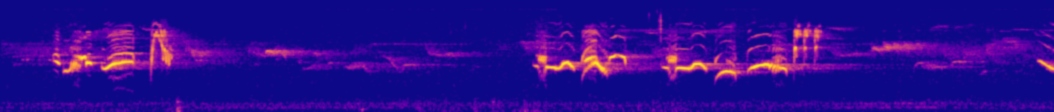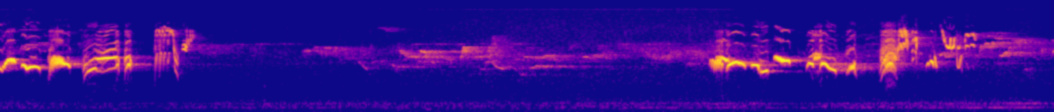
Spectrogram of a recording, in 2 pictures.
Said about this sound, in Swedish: Och så jämför vi det med en koltrast.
